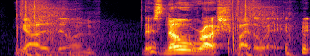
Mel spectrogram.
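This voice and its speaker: A man at a fairly quick pace, with noticeable background noise behind him. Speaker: game developer answering community questions. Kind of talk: livestream Q&A. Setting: livestream. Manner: put-on stream voice.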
